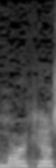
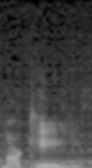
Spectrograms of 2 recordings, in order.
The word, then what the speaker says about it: marquis: how severe the fires the mark ass safe it's pronounced marquis the castles under attack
